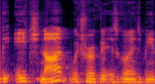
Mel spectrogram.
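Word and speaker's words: H₀: have good evidence otherwise it's pronounced h naught i think not is like british for zero h is the alternative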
